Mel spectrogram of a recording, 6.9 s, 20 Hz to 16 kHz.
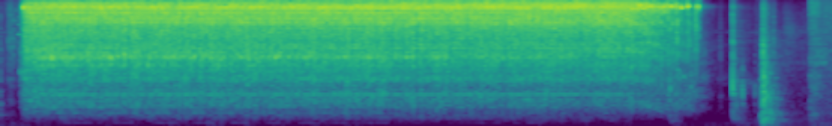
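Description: A tool on bolts of the thermostat housing of a 2013 Chevy Cruze 1.8L makes a steady, loud, bright whirring-ratcheting run for nearly six seconds, then stops, followed by a few brief clinks and rattles.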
